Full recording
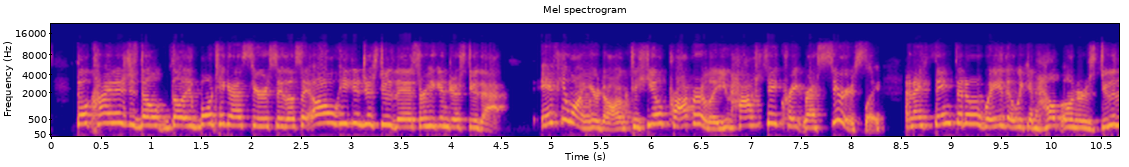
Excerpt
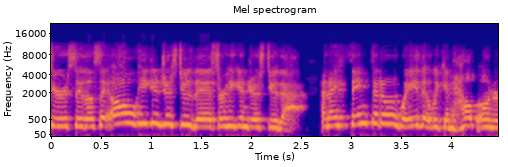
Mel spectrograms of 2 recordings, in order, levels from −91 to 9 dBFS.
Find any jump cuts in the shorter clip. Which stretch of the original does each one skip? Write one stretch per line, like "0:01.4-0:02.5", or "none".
0:04.6-0:08.4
